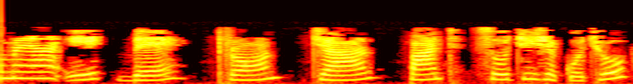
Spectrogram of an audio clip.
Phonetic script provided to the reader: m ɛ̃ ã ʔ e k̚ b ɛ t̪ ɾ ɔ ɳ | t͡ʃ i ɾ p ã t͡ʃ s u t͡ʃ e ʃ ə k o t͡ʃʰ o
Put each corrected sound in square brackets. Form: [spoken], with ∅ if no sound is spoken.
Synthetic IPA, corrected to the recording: m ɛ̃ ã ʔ e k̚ b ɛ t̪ ɾ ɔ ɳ | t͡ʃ [a] ɾ p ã t͡ʃ s [o] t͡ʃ [i] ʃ ə k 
